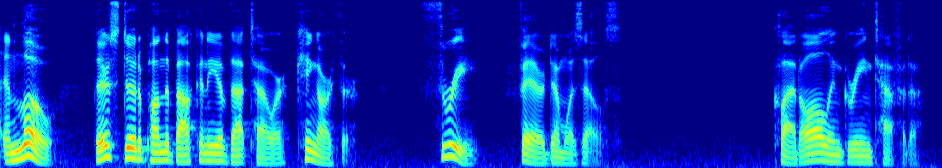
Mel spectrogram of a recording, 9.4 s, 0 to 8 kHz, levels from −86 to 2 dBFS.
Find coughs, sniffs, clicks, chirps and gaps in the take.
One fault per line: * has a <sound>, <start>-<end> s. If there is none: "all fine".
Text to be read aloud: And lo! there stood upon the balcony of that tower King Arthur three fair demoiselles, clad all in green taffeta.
all fine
